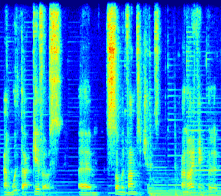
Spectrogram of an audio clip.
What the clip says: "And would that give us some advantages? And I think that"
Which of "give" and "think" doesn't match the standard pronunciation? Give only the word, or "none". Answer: none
